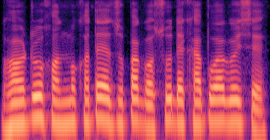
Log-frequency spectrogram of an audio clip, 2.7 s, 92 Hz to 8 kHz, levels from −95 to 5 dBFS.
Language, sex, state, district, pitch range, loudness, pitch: Assamese, male, Assam, Hailakandi, 155-170 Hz, -16 LUFS, 160 Hz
